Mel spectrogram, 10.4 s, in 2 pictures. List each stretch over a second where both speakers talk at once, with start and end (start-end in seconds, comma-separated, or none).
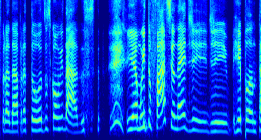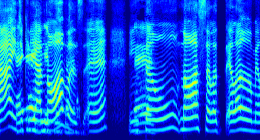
5.5-6.9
